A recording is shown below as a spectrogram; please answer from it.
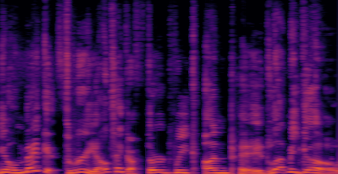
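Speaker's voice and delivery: play-acted very high, fed-up, angry ranting. Speaker retells how they went off at work, acting out an angry rant. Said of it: "I was going off".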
